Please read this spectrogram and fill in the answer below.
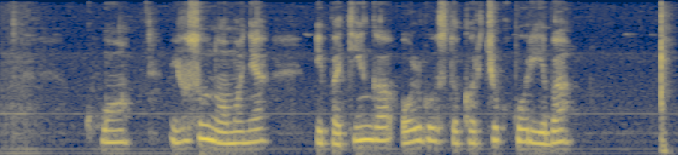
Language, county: Lithuanian, Marijampolė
